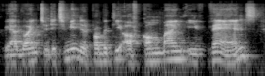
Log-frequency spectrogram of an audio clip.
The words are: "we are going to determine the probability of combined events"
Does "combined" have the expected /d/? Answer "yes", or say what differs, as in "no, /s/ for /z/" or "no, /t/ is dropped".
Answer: no, /d/ is dropped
